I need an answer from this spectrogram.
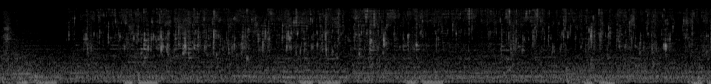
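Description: Flour-dusted chicken breast fillets shallow-frying in hot oil in a frying pan, sizzling with a steady crackle of small pops.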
